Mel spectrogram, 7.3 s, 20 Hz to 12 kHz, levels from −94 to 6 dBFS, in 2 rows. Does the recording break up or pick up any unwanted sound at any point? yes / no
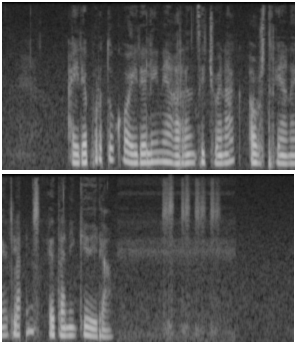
yes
